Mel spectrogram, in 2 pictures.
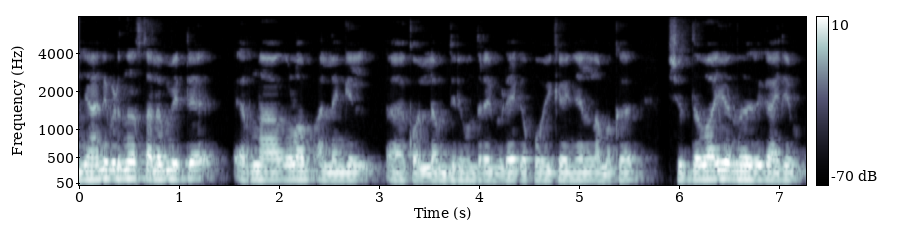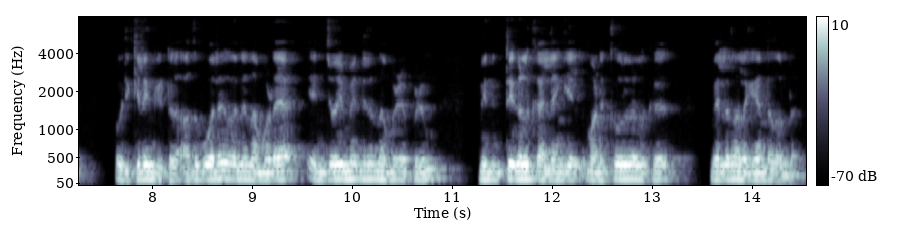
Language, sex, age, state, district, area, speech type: Malayalam, male, 30-45, Kerala, Idukki, rural, spontaneous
